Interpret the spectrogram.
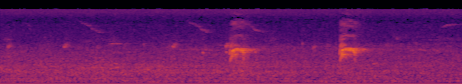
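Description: Two short bird calls about a second and a half apart, over near silence with a few faint high chirps.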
